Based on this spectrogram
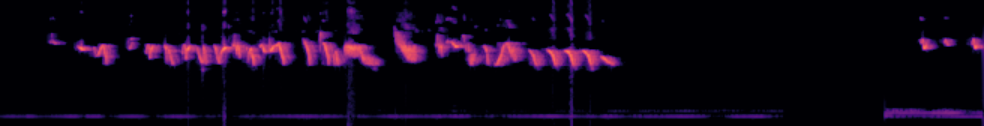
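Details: Long rambling song of a house finch: rapid twittering notes tumbling downward in a run of about six seconds, then a pause and a few brief high notes near the end.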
